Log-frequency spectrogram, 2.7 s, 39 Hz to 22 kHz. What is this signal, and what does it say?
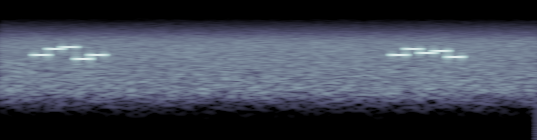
Five-tone selective call (ZVEI), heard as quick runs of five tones, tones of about 70 ms, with radio hiss. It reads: 70057 70896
